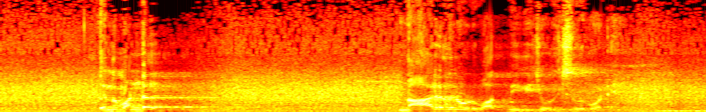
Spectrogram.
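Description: A middle-aged man speaks briefly and cheerfully, close by.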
